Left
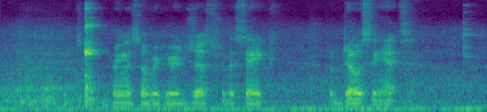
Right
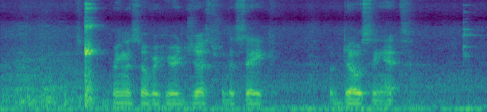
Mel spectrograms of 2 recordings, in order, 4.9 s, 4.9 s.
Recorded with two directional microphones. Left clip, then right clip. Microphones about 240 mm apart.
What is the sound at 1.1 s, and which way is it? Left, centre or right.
Speech, centre.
